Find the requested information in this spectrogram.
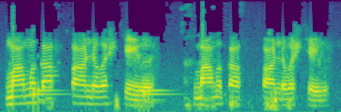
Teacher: আচ্ছা যেমন এই তিনটে সকার পড়ে থাকলে বিসর্গ চেঞ্জ হচ্ছে, আরেকটা আরেকটা হলো পরে প থাকলে ওটা একটা হালকা ফ উচ্চারণ, ফ উচ্চারণ, পরে যদি প থাকে হালকা ফ উচ্চারণ হয়, মামকা পাণ্ডবশ্চৈব, মামকা পাণ্ডবশ্চৈব।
